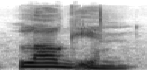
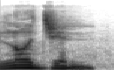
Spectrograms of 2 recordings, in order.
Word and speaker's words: login: Nah, biasanya kata ini diucapkan salah, ada yang mengucapkannya login gitu ya. Jadi G-nya dibaca J, login.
